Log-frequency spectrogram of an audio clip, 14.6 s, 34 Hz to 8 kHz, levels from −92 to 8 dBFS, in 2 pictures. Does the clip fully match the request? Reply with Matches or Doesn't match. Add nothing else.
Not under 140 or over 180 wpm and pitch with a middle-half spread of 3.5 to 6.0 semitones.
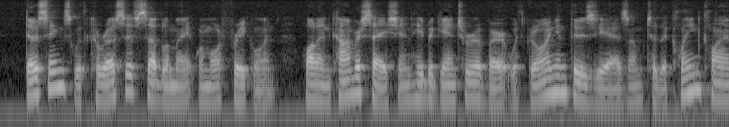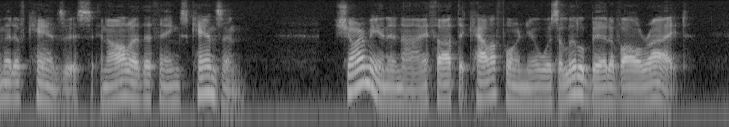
Matches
